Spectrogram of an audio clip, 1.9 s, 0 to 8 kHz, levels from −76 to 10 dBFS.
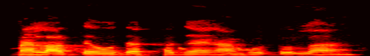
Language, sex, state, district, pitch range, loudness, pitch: Bengali, female, West Bengal, Paschim Medinipur, 180-200 Hz, -19 LUFS, 190 Hz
